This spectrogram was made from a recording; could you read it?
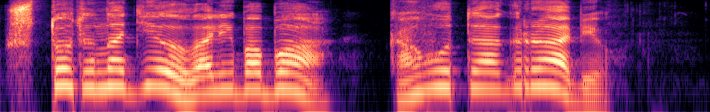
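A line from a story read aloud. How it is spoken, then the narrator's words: Frightened shout. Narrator (Russian): побледнела от страха и крикнула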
